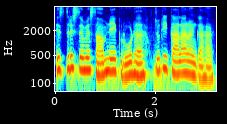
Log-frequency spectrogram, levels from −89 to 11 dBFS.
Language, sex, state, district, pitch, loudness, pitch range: Hindi, male, Jharkhand, Garhwa, 180 Hz, -11 LUFS, 160-215 Hz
